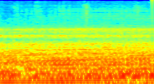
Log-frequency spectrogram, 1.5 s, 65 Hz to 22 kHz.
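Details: 2011 Maruti Suzuki Eeco in first gear around 40 km/h: deep, boomy rumble builds as it pulls, a coarse drone from the rear silencer that has grown louder over time; exhaust noise under acceleration.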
